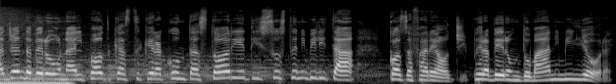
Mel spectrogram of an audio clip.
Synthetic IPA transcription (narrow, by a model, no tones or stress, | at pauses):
lad͡ʒɛnd̪aveɾoːnaɛilpɔd̪kast̪k̟erːakːont̪ast̪ɔːɾjed̪isost̪enibilit̪a | kɔːzafaːɾeɔd͡ʒːipeɾaveːɾeund̪omaːnimiʎːo̰ːɾḛ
